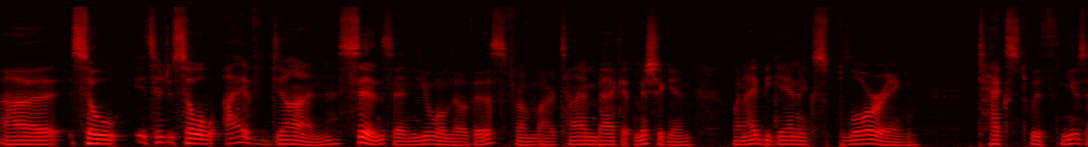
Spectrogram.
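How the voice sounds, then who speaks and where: Speaking at a very slow pace with a fairly low pitch, a man is heard in a very clean recording with a silent background. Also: ordinary pitch variation. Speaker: professor and poet. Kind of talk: interview chat. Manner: soft-spoken.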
